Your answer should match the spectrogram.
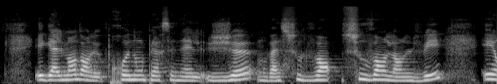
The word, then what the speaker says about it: je: pas, on va dire je sais pas. Et comme je vous ai expliqué précédemment, on ne prononce pas le E de je, donc on va dire je sais pas, je ne suis pas, je suis pas dispo samedi.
